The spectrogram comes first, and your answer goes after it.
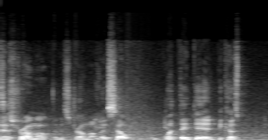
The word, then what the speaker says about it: Nostromo: Is that how you Yes, the pronounce Nostromo. it? The Nostromo.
